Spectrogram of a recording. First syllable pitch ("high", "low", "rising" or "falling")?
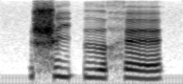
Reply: low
